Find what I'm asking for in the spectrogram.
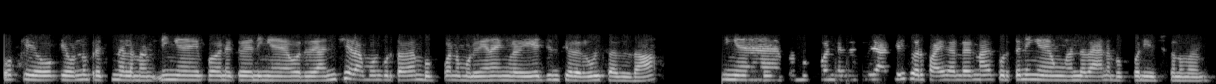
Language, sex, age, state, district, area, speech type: Tamil, female, 45-60, Tamil Nadu, Tiruvarur, urban, conversation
